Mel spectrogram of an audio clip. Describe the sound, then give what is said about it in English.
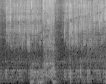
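Water spraying from a kitchen sink sprayer that tends to stick, rinsing out the inside of a Vitamix blender container: a steady, dense hiss of water that dips briefly partway through, with no talking. “I use the sprayer, whatever that's called, the water pick in the kitchen, over the kitchen sink, which always gets stuck.”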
